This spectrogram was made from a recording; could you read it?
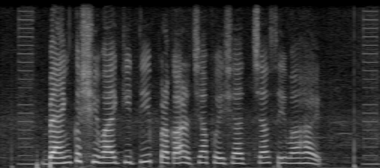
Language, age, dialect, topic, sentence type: Marathi, 18-24, Varhadi, banking, question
